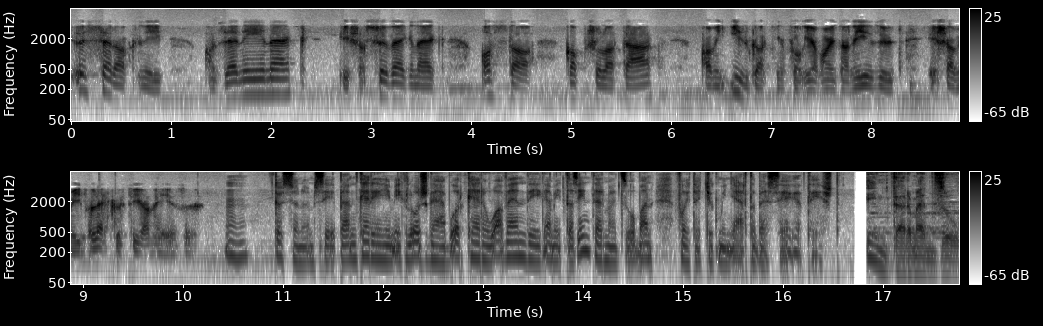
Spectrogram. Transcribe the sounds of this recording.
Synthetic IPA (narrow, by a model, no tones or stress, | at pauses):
øsːɛɾɒkni | ɒzɛneːnɛk | eːʃɒsø̞vɛɡnɛkɒst̪ɒ | kɒp̚t͡ʃo̞lɒt̪aːt̪ | ɒmiʔizɡɒt̪nifo̞ɡjɒmɒjd̪ɒneːzøːt̪eːʃɒmilɛkøt̪iɒneːzøːm̩ɦ̩ | kø̞sønømseːpɛnkɛɾeːɲimikloʒɡaːbo̞rkɛɾoːɒvɛnd̪eːɡɛmit̪ːɒzint̪ɛrmɛd̪zo̰ːbɒnfo̞jt̪ɒcːukmiɲɟa̰ːrt̪ɒbɛsḛːlɡɛt̪ʰeːʃt̪ | int̪ɛrmɛd̪zoː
